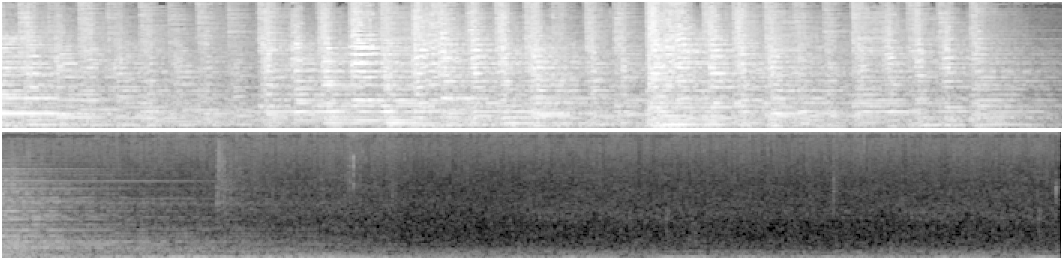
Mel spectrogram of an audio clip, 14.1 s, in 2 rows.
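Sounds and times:
string concerto in F major played very fast: 0.0 - 7.3.

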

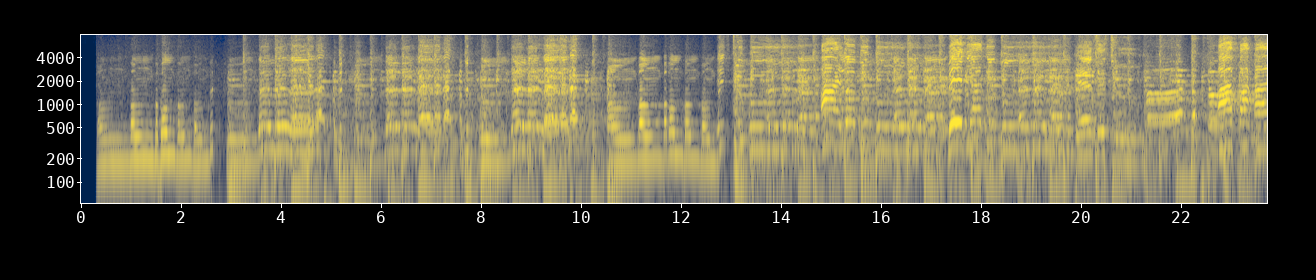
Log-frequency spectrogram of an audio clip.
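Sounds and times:
doo wop singing: 0.3 - 23.7.

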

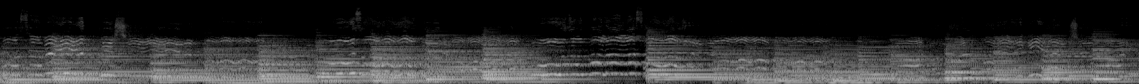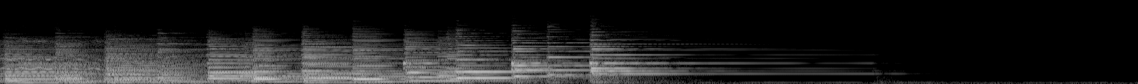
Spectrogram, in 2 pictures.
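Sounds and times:
person singing a folk song: 0.0 - 13.4
piano: 0.0 - 22.7.

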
